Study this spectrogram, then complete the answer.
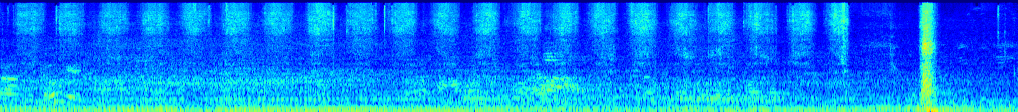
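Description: Steady, rhythmic rasping of a trimmer's fixed blade being rubbed back and forth on sandpaper to sharpen it, close and continuous, with one sharp click near the end.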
